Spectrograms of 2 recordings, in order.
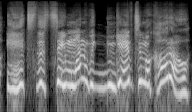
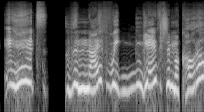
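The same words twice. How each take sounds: First: "Makoto!" landed with a firm falling tune; confident statement, pitch falling on "Makoto"; certain exclamation. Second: "It's the knife we gave to Makoto?" asked with a rising tune; unsure question, pitch climbing at the end; questioning rise. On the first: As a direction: state it as a sure realisation. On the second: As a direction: let "Makoto?" lift up as a doubtful question. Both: Acted.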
